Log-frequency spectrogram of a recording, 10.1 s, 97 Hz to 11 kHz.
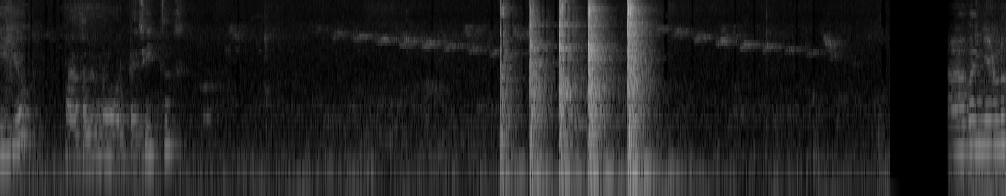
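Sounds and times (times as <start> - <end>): hammer tapping on metal: 5.0 - 6.8.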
